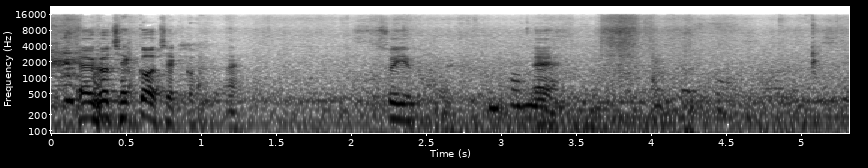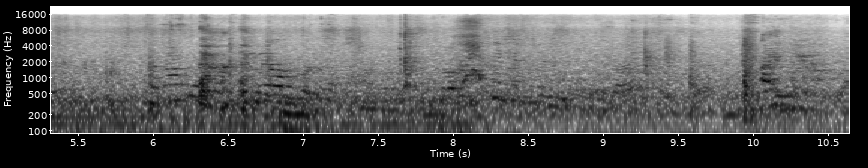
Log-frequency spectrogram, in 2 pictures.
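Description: Diners chatter quietly in the background.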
